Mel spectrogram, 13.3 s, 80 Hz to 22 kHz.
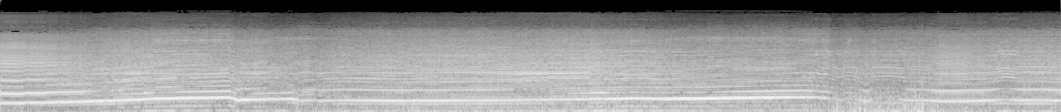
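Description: Yamaha YZF-R6's inline-four engine at high revs under racing load, its pitch climbing steadily through a long corner with a brief step about three seconds in. About ten seconds in the revs fall sharply and unevenly for around a second, as when shifting down under braking, then run steady again at a lower pitch.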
